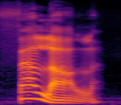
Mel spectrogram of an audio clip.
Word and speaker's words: fal-lal: Next word is falal or falal. Falal. You could emphasize either syllable. It's fine. F-A-L-L-A-L, but there is a hyphen between the middle L's.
